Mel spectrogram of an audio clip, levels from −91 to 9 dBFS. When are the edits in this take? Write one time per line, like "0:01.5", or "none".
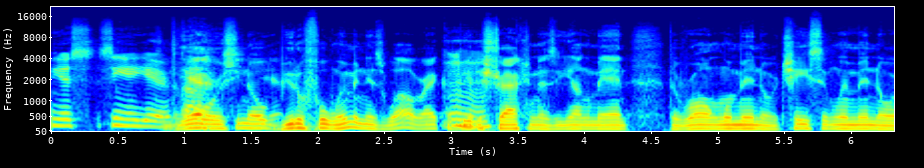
0:01.2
